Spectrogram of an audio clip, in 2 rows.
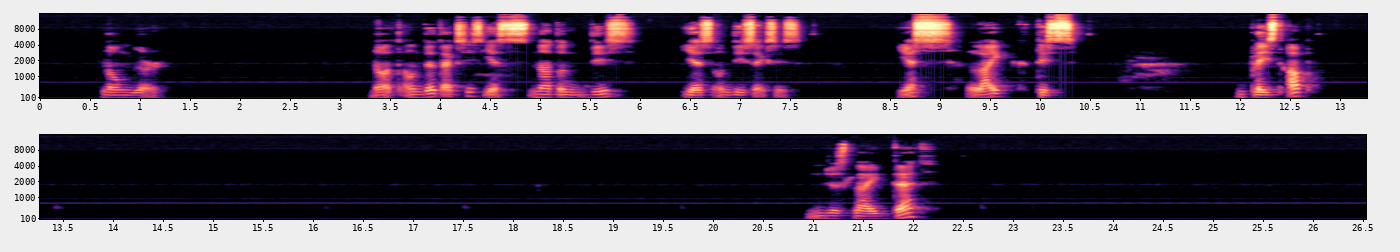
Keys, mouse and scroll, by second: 3.1 5, 11.6-12.9 middle drag, 12.9 click, 13.1 middle click, 13.3-14.7 drag, 14.7-16.0 middle drag, 16.0 KP_5, 17.2 KP_5, 17.9 KP_3, 20.6-22.4 drag, 23.4-24.9 middle drag, 24.9 z, 25.8 z, 26.3 z.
